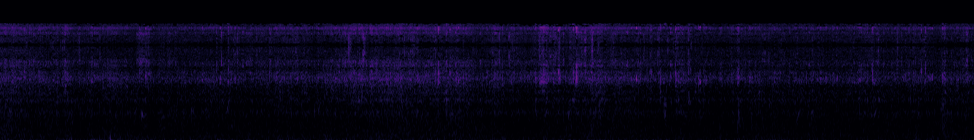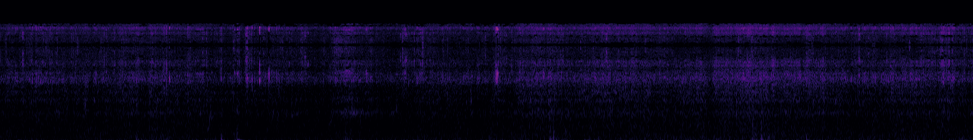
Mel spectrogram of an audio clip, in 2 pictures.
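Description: Choppy water sloshing and lapping against a sea kayak's hull as it is paddled, with the paddle blades dipping in, over low wind rumble on the microphone. A few sharper splashes or knocks stand out, the loudest about twelve seconds in.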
